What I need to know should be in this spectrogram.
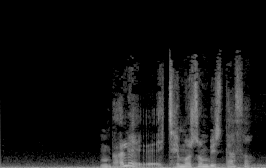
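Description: A woman speaks calmly and warmly at close range.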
